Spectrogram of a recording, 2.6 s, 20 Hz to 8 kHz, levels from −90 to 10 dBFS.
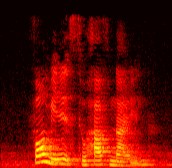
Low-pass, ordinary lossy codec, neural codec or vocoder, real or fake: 7.2 kHz; MP3, 48 kbps; none; real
